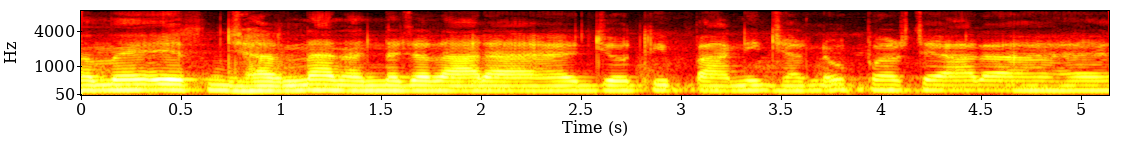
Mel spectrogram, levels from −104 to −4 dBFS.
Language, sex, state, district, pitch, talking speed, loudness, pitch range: Hindi, male, Odisha, Khordha, 135 Hz, 175 wpm, -17 LUFS, 130-140 Hz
